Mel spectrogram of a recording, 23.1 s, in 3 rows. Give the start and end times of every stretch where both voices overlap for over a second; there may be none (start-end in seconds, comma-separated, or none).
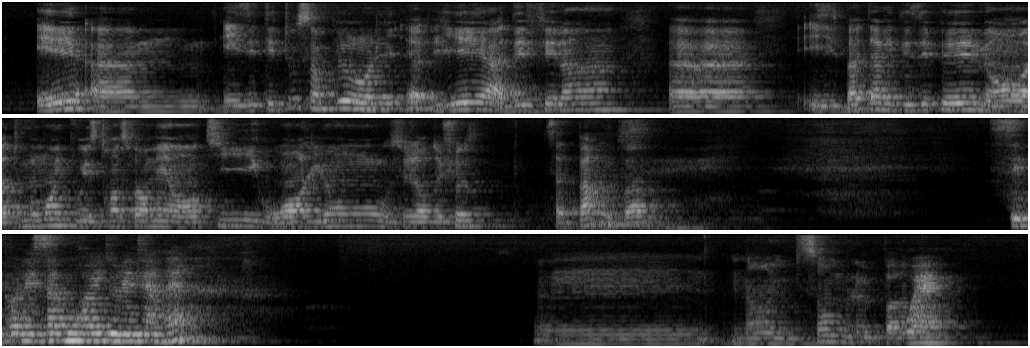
none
